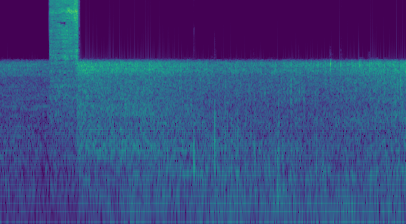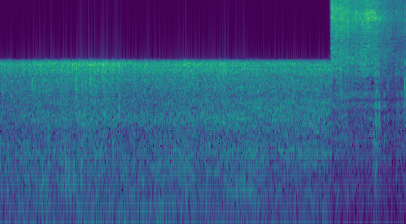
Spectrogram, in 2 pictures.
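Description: Water splashes loudly as a toy truck drives through a puddle.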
